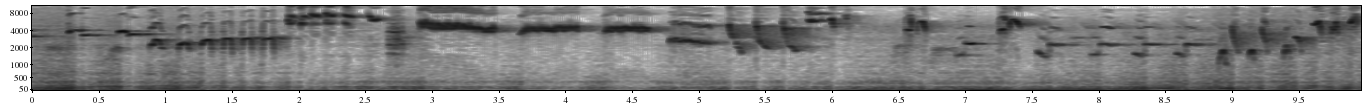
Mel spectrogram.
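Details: Hill Blue Flycatcher in lively song for ten seconds, mixing rapid chattering notes, long level high whistles, descending slurs and sweeping twitters in quick succession.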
